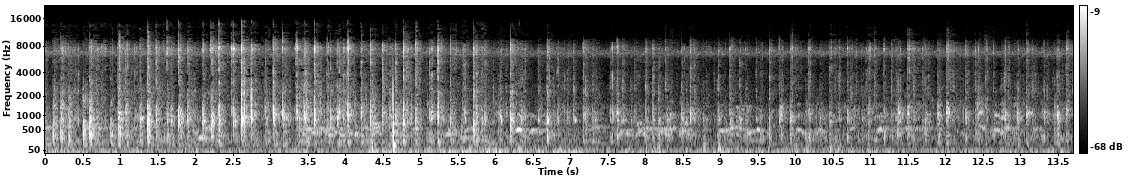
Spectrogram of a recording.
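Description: Horses' hooves clip-clopping on a concrete road: a quick, irregular run of clicks, heavier in the first few seconds and lighter later on.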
